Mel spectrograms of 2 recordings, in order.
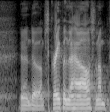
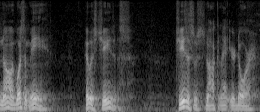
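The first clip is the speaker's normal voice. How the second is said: humble; 3 semitones lower, 9 dB quieter than usual. Retold or imitated. Humbly deflecting praise to Jesus.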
